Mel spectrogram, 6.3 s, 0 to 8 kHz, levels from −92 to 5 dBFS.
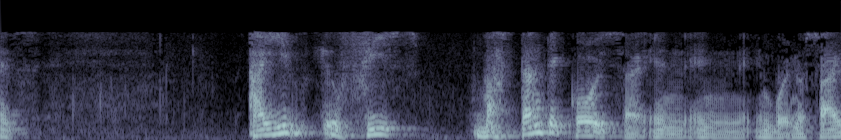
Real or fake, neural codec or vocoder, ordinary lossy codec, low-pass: fake; vocoder, 44.1 kHz, 128 mel bands every 256 samples, BigVGAN v2; AAC, 16 kbps; 7.2 kHz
